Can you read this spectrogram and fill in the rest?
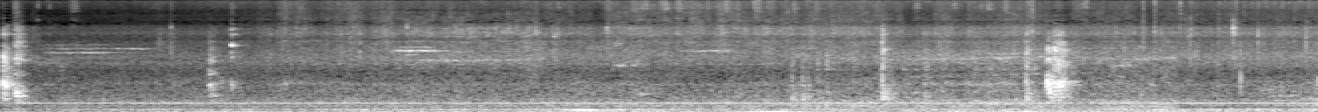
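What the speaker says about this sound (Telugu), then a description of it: "ఆయిల్ వేసుకున్న తర్వాత సన్నగా కట్ చేసుకున్న ఆనియన్స్ కూడా వేసి ఫ్రై చేసుకోవాలి" Thinly sliced onions frying in oil in a pan, a continuous close sizzle with occasional clicks and scrapes of a utensil stirring, and a steady hum beneath.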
